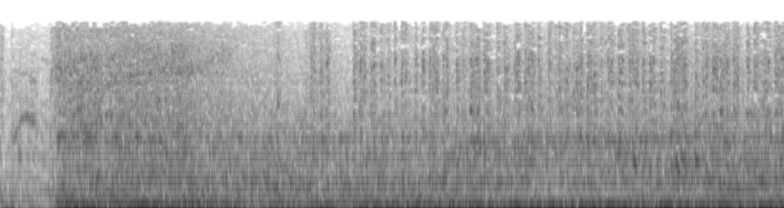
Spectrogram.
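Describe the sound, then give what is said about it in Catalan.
Inside a small airplane recreating a historic first flight, the engine runs steadily and loudly, a dense low droning hum that swells up after a brief quieter moment at the start and holds constant throughout. “Som dins d'aquesta avioneta.”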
